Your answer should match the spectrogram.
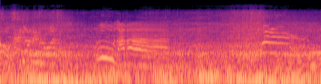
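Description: Flying-theater ride soundtrack: a steady low rumble of flight effects, with a wavering high vocal cry about two seconds in and a shorter falling cry near the end.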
